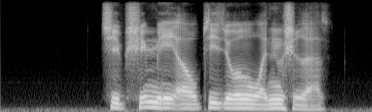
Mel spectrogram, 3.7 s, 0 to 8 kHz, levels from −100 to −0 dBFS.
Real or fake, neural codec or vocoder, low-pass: fake; autoencoder, 22.05 kHz, a latent of 192 numbers a frame, VITS, trained on many speakers; 7.2 kHz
